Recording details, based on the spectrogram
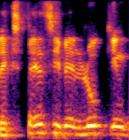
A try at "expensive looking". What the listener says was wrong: Okay, expensive. La E no suena de ninguna forma. Expensive looking.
